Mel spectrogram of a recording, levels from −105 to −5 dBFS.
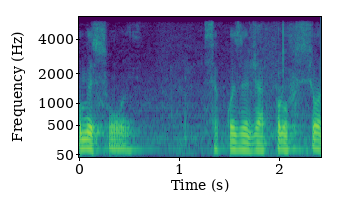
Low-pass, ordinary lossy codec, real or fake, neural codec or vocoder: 5.4 kHz; none; fake; codec, 16 kHz, 8 kbps, FreqCodec, larger model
